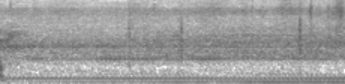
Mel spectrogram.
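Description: A motor running steadily, a low hum of several constant tones with a faint high tone above it.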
